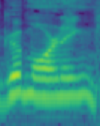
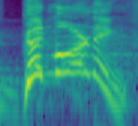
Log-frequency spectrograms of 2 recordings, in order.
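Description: First: Said in the usual way. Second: High, booming cheerful greeting; really loud greeting. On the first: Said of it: "that was really loud for a Monday morning". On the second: Retold or imitated. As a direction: belt it out like an overeager store worker. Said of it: "that was really loud".

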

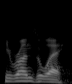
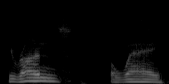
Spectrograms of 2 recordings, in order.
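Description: First: Said in the usual way. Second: Softer, slow, letting it sink; hushed repeat. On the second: Shown as a demonstration. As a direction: drop the voice and slow down. Repeated line, second hushed.

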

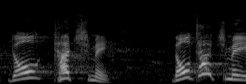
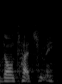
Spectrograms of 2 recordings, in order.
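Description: First: Louder and higher, slow pleading repeat; hammed-up overfull panic; stuck in traffic, loudly begging not to be touched; mock alarm. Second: Quiet, overfull plea not to be touched; quietly begging his wife not to touch him; stuffed groan. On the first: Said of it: "I'm like". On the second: Retold or imitated. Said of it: "I said".

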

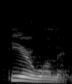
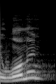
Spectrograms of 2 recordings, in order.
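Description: First: Dear woman said low and soft; gentle Dear woman; softened Dear woman. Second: Blunt Woman; plain Woman. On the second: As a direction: say Woman straight, no softening. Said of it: "Jesus doesn't say". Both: Shown as a demonstration.

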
